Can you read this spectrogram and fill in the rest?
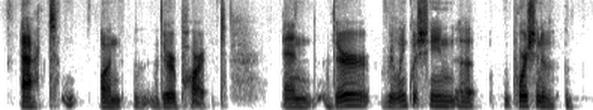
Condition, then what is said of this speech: Stuttering. We hear halting speech, but at one point you say it feels almost like claustrophobia.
